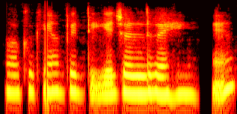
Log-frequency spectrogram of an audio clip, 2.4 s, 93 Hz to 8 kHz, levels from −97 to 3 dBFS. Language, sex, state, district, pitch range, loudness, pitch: Hindi, female, Uttar Pradesh, Gorakhpur, 205-225 Hz, -19 LUFS, 215 Hz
